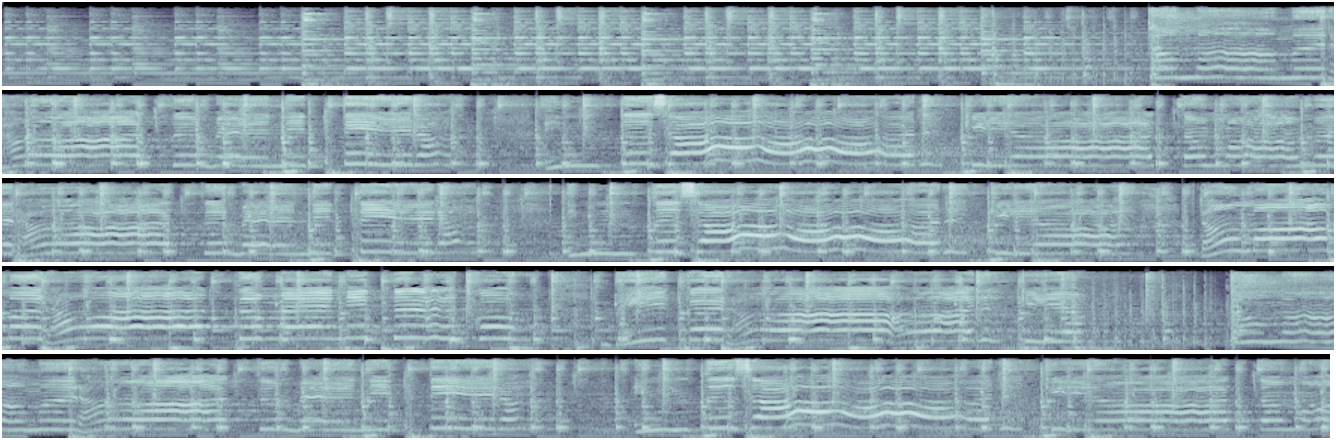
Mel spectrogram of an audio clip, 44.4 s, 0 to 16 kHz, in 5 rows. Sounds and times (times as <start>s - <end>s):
Music: 0.0s - 44.3s.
